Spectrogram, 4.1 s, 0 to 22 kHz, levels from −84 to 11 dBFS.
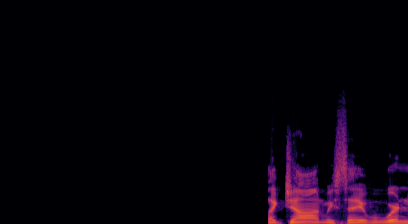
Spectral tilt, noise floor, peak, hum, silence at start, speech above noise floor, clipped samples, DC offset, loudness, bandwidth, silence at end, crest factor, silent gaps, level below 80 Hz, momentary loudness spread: -5 dB/octave; -84 dBFS; -8 dBFS; none; 2.7 s; 58 dB; under 0.1%; under 0.1%; -26 LUFS; 12 kHz; 0 s; 24 dB; none; -66 dBFS; 6 LU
